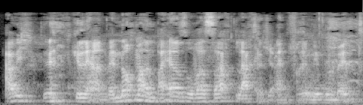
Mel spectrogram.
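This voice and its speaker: A man hosting a casual podcast chat, rambling and self-deprecating, quick to laugh at himself. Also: medium pitch, expressive, recorded from a distance. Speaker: podcast host.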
